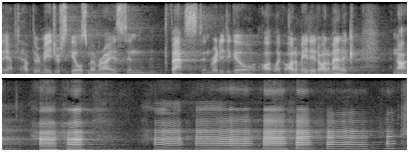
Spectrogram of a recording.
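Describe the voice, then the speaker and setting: A man speaks with lively intonation. Audible room echo surrounds the voice. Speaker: school band director. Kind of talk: concert introduction. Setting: stage with audience, PA system. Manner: loud.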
